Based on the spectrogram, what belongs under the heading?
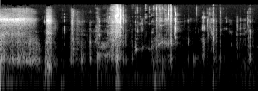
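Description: Crunchy chewing of food, with a burst of loud crisp crunches followed by irregular, fainter bites and chomps in an uneven rhythm, with no talking.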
